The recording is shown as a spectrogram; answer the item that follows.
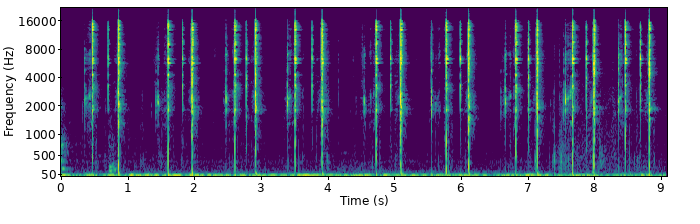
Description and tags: The sound of a Zippo lighter .Only the sound of opening and closing. Very clear and a little fast.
